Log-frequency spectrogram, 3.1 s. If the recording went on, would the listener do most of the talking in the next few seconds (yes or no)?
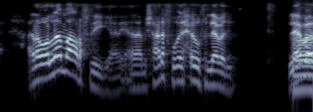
yes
